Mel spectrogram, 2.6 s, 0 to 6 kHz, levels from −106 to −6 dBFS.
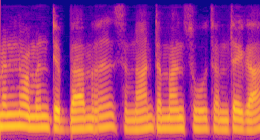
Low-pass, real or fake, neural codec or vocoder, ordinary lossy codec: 5.4 kHz; fake; codec, 16 kHz, 1.1 kbps, Voila-Tokenizer; none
